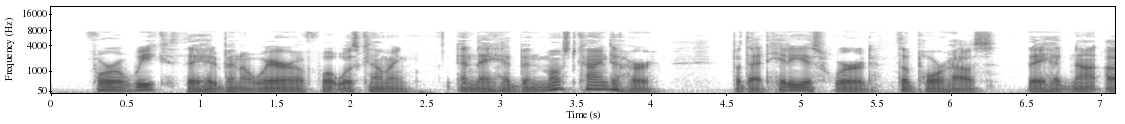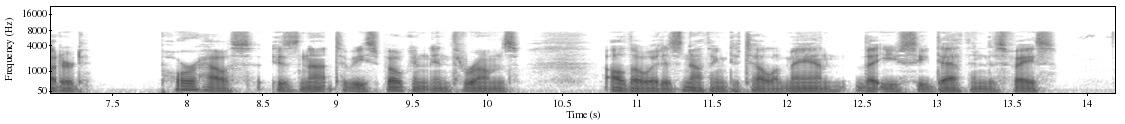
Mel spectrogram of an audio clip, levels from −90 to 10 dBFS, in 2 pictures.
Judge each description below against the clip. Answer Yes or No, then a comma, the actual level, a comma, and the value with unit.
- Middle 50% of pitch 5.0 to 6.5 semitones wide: No, average, 2.7 semitones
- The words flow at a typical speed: No, fast, 220 wpm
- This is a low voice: Yes, very low, 75 Hz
